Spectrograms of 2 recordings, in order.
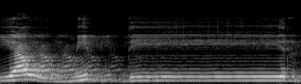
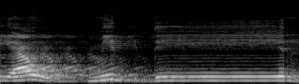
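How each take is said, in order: The two takes are said the same way.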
